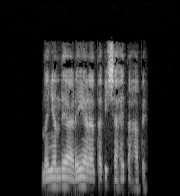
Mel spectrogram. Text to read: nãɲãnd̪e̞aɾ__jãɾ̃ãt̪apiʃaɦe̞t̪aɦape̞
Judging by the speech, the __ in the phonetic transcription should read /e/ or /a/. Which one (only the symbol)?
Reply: e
